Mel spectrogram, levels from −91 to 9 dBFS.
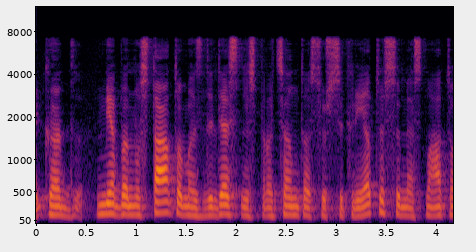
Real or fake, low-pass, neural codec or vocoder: fake; 7.2 kHz; codec, 16 kHz, 1 kbps, FunCodec, trained on Chinese and English, 50 frames a second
